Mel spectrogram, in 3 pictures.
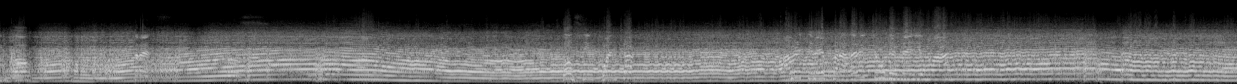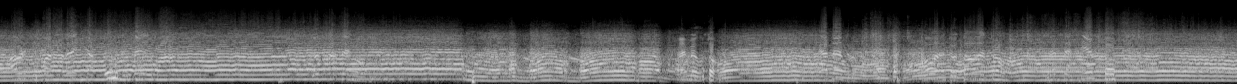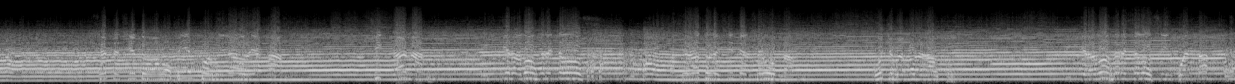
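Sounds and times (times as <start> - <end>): rally car engine revving: 0.0 - 37.0.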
